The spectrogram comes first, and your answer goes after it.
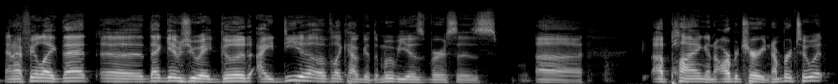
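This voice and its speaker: एक आदमी जो पॉडकास्ट का सह-होस्ट और फ़िल्म समीक्षक है, रूखे, सपाट मज़ाक करता है और बीच-बीच में अटकता है। आवाज़ सूखे, पास के माइक पर रिकॉर्ड है।. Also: male voice, mid-range voice, moderate pace, clean tone, no room sound. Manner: dry deadpan quips, hesitant fillers. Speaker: podcast co-host, movie reviewer. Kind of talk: casual podcast chat.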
